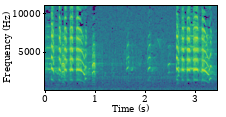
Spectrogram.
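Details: Red-wattled lapwing (Titodi) at Thol bird sanctuary: two bursts of sharp, strident notes in rapid series, separated by a quieter gap with a few isolated notes, over faint low background hum.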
